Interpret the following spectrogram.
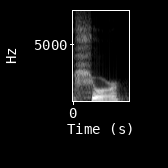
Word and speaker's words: sure: To make sure, fijaos la fuerza de la S de sure, que es sonido de SH en inglés. Curiosa forma de pronunciar esta palabra. To make sure, la K de make suena, pero luego enseguida, boom, cae como un fardo la SH.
